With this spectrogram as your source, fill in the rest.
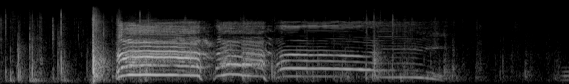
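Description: A man shouts loudly outdoors.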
